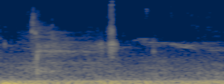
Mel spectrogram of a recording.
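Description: A few soft footsteps on a paved garden path against faint outdoor background noise.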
